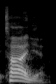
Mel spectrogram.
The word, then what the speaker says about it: Tanya: I thought it said Tania. It's Tanya.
